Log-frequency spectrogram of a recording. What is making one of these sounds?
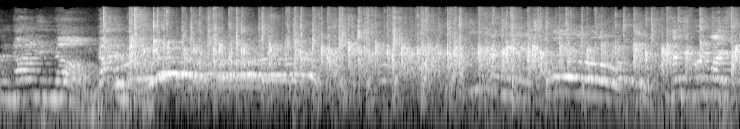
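An audience claps and applauds loudly in an echoing room.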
